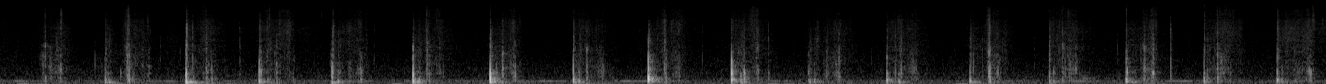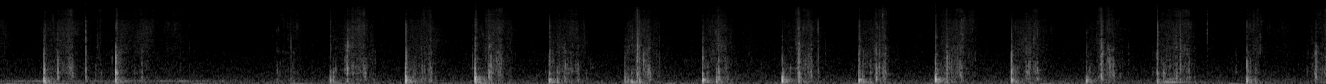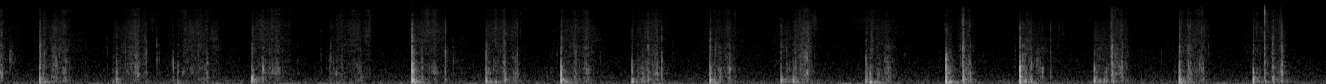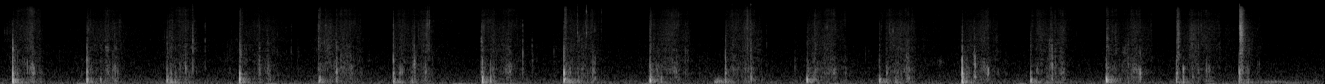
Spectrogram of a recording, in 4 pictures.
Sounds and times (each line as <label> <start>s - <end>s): squeakysportshoes walk 16.0s - 52.4s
